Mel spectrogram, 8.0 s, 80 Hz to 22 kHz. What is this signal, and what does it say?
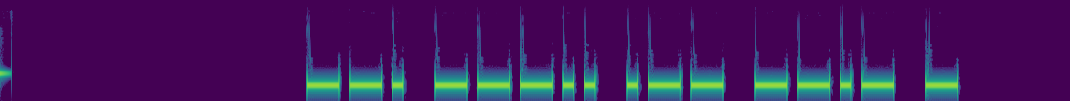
Morse code, heard as a keyed tone, about 15 wpm, 700 Hz. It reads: G8WQT
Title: DXCC-100 Call Signs - 5 Characters - Repeated 2x - 15wpm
